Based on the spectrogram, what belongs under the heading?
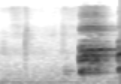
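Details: Rooster crowing: a loud, harsh, rich opening burst that breaks briefly, then resumes strongly, cut off after under half a second.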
